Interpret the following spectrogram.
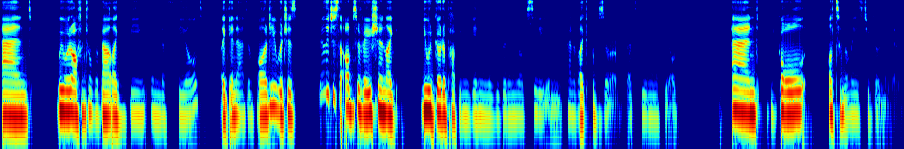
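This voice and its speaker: A woman's voice: low voice, fairly even intonation, fast talker, dry recording, studio quality. A woman from Hong Kong, a guest in a casual interview, chatty, laughing often and talking with many fillers and restarts.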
